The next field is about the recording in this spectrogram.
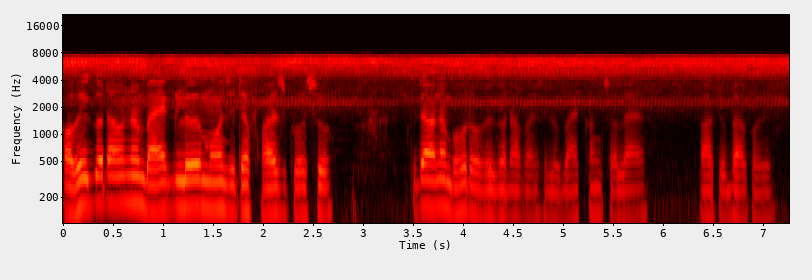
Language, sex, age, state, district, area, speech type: Assamese, male, 18-30, Assam, Lakhimpur, rural, spontaneous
